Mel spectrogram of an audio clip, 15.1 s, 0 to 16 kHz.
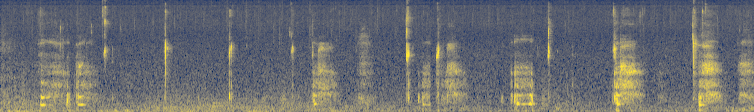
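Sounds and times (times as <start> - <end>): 
quiet hiss: 0.0 - 15.0
wet kissing sounds of a boy and a girl making out in the rain: 3.2 - 3.5, 4.6 - 4.8, 8.1 - 8.9.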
